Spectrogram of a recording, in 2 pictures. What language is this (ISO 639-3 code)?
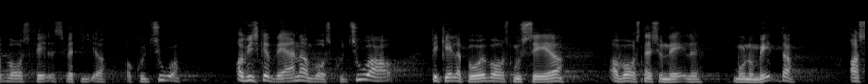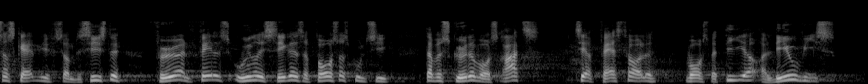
dan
